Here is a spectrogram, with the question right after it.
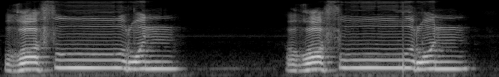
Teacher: Yes, there's a waw, and the waw has sukoon, and it is preceded by a dhamma, which is a matching haraka. So we'll prolong letter fa for 2 counts.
